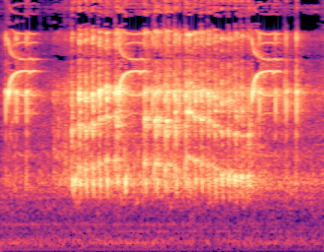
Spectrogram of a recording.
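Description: Recorded bottlenose dolphin whistles and clicks played from a children's sound book's toy camera button. Rising whistles come at the start, about a second and a half in and near the end, with a rapid train of clicks between them.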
